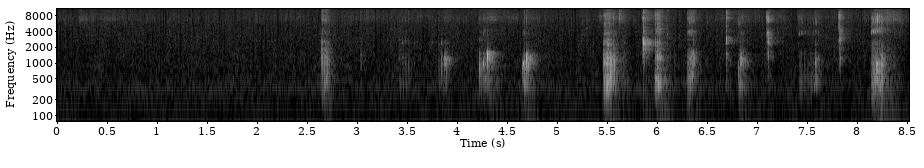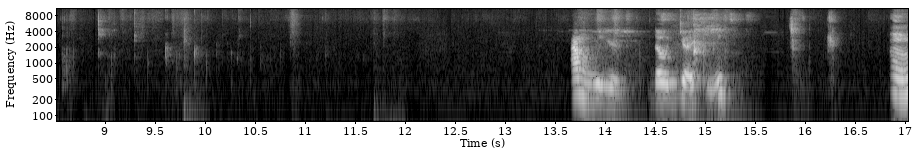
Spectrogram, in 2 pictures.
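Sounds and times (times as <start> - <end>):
person chewing crunchily: 5.4 - 10.6.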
